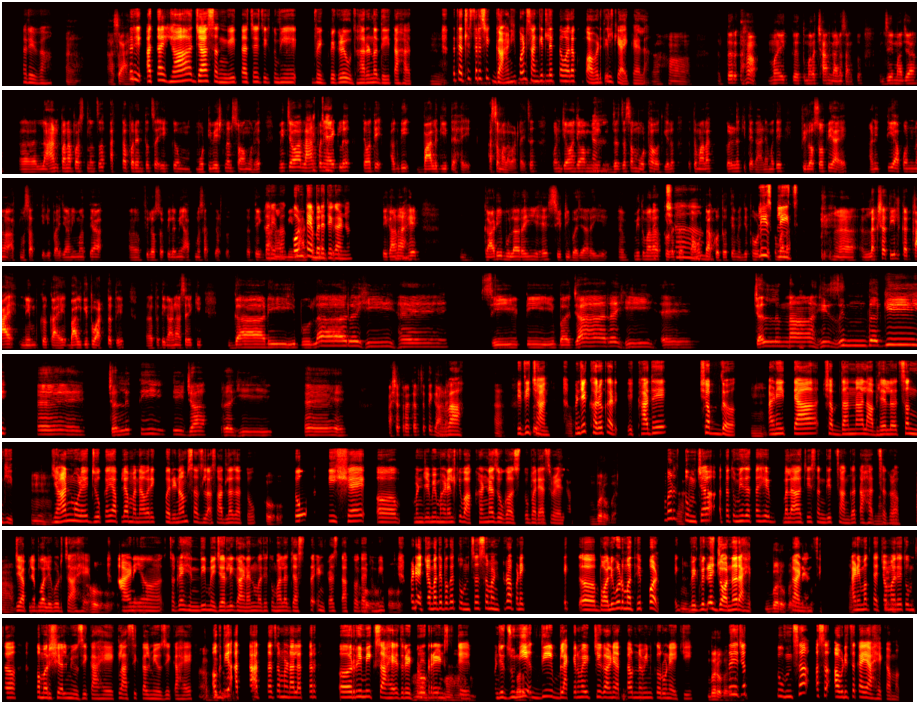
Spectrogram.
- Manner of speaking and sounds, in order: other background noise; anticipating: "तर त्यातली जर अशी गाणी … आवडतील ती ऐकायला"; in English: "मोटिव्हेशनल सॉंग"; in English: "फिलॉसॉफी"; in English: "फिलॉसॉफीला"; in Hindi: "गाडी बुला रही है, सिटी बजा रही है"; unintelligible speech; singing: "गाडी बुला रही है, सिटी … जा रही है"; other street noise; in English: "मेजरली"; in English: "जॉनर"; in English: "कमर्शियल"; in English: "क्लासिकल"; in English: "रेट्रो ट्रेंड्सचे"; in English: "ब्लॅक अँड व्हाईटची"
- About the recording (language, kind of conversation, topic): Marathi, podcast, चित्रपटातील गाणी तुम्हाला का आवडतात?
